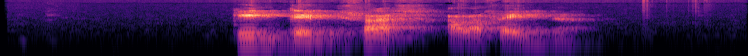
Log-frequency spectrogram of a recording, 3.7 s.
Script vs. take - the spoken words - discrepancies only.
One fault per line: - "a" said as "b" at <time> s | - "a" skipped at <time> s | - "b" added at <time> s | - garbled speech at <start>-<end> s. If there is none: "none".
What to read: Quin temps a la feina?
- "fas" added at 1.9 s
